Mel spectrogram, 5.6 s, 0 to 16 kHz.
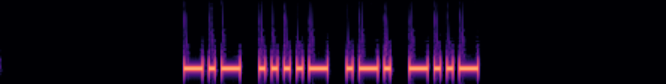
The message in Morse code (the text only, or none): K4RX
